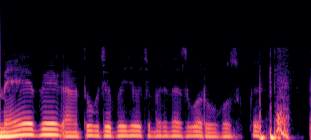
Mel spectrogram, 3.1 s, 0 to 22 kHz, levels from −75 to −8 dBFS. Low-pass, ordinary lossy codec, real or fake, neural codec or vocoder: 5.4 kHz; none; real; none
